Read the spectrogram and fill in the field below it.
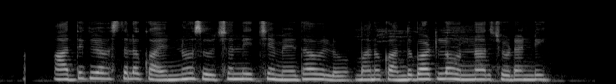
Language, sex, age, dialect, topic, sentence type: Telugu, female, 18-24, Utterandhra, banking, statement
